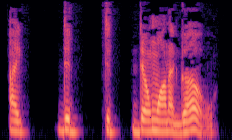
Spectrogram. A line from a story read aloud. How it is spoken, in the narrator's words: Theo stammered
